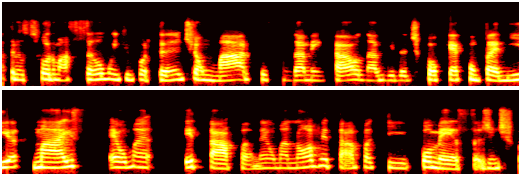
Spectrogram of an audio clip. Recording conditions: video call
